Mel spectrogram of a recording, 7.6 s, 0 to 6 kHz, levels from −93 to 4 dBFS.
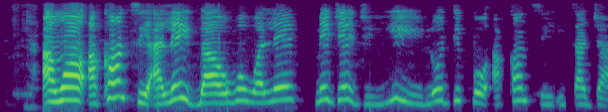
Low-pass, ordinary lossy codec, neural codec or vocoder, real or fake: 5.4 kHz; none; none; real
